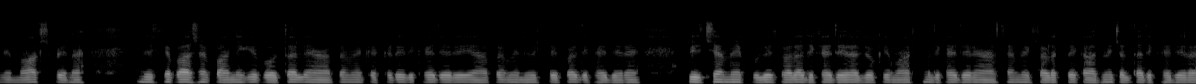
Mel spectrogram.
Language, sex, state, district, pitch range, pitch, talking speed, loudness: Hindi, male, Chhattisgarh, Jashpur, 105-110 Hz, 110 Hz, 270 wpm, -38 LUFS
